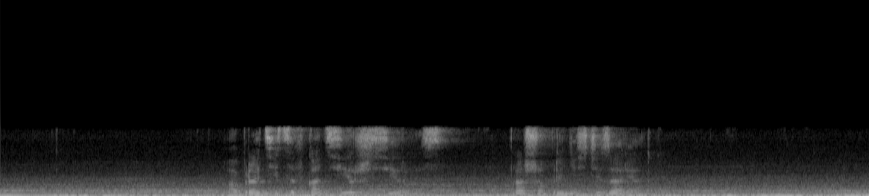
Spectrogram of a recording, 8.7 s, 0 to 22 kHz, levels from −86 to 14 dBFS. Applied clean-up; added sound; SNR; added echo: none; Race car, auto racing; -4 dB; reverberation time 0.7 s.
